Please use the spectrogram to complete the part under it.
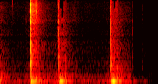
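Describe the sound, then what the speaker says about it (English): Several separate keystrokes on a computer keyboard, three distinct clicky taps at uneven spacing, close and fairly quiet in an otherwise silent room. "I'm just going to type in sans serif."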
